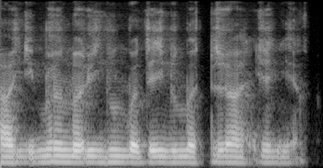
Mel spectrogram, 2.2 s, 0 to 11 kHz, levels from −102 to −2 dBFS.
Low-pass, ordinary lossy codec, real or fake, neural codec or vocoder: none; none; fake; autoencoder, 22.05 kHz, a latent of 192 numbers a frame, VITS, trained on one speaker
